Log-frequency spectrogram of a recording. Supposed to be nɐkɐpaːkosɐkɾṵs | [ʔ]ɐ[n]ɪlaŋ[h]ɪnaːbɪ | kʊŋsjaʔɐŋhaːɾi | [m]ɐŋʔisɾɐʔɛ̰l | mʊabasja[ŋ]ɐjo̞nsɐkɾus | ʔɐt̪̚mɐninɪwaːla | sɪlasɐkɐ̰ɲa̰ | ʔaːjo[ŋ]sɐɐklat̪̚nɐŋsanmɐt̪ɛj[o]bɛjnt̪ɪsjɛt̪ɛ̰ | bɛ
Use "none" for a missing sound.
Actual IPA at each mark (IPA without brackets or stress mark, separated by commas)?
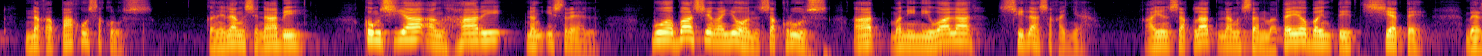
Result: k, n, s, n, ŋ, n, o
